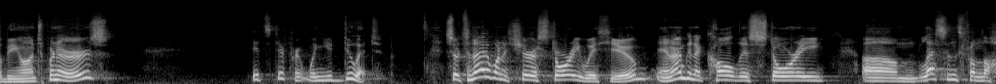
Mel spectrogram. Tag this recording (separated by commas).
Male speech, Speech, monologue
